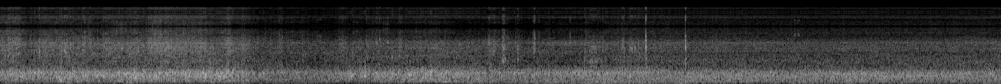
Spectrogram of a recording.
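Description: Shallow ocean surf washing up over the sand, a steady rushing that swells in the first two seconds, eases about three seconds in, then runs on evenly. A few faint clicks come a little past the middle.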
